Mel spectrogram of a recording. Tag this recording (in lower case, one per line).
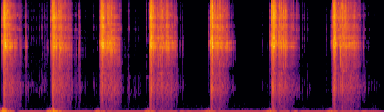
rattle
